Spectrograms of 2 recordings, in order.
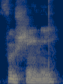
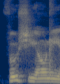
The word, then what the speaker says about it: Fusciuni: Now that I know how to properly pronounce it, it is not Fusciuni. It is Meo Fusciuni, okay? Fusciuni is how you pronounce it.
